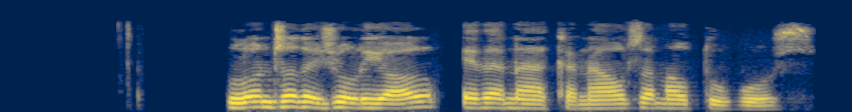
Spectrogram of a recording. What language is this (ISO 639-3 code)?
cat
